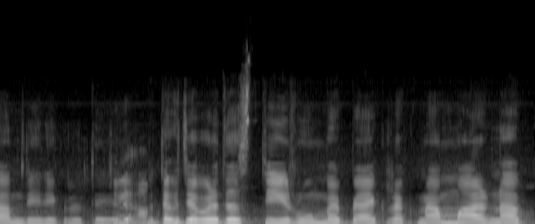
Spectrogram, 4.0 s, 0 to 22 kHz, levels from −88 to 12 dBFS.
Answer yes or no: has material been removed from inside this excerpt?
yes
